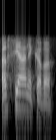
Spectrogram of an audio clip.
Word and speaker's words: Ovsyannikova: Ovsyannikova.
